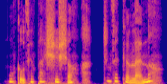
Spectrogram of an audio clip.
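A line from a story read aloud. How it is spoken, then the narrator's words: Whispering. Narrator (Chinese): 我 怕被人听到，小声的说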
